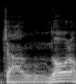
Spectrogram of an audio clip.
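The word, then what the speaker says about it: genre: 다음 장로, 이때 알리는 불어에서 유래한 접사로서 바로 장르라고 발음하고 종류별 나열한 것이 예술작품의 장르 의미가 됐고요.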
